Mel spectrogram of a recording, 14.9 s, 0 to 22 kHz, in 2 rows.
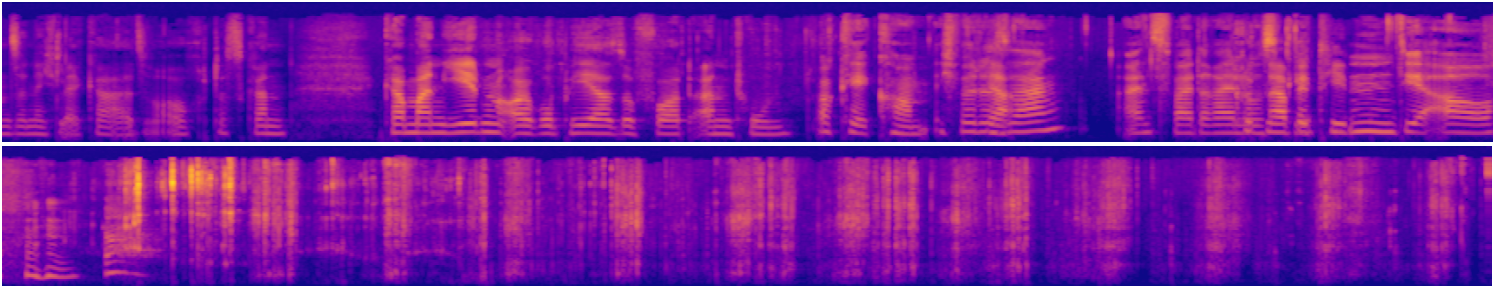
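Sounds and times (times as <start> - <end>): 
speech: 0.0 - 8.2
laughter: 7.5 - 8.2
crunching bites of homemade fried cassava fries: 8.0 - 14.9.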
